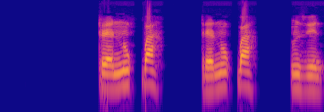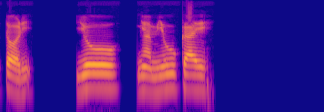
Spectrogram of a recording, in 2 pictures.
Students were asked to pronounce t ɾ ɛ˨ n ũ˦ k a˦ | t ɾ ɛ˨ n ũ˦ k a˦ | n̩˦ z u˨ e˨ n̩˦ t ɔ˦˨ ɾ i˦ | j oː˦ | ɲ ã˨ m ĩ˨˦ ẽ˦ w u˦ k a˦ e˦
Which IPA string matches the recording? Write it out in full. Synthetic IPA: t ɾ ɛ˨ n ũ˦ k͡p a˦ | t ɾ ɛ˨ n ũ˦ k͡p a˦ | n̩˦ z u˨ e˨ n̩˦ t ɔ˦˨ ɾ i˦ | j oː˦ | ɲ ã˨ m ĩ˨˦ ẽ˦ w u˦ k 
